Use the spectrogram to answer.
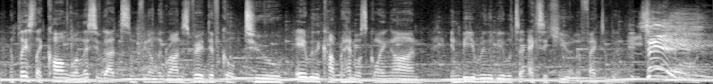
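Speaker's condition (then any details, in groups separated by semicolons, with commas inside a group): No condition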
